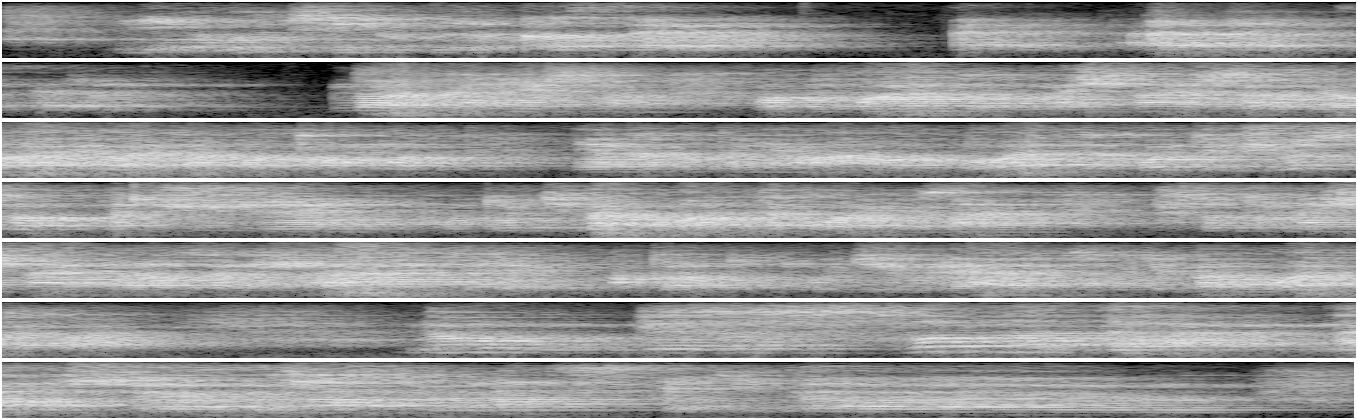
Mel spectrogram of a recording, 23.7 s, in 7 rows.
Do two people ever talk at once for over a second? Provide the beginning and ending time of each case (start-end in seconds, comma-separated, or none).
none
